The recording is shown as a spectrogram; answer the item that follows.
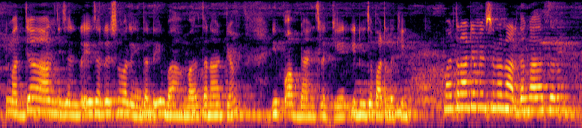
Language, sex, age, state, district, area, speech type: Telugu, female, 18-30, Telangana, Vikarabad, rural, spontaneous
